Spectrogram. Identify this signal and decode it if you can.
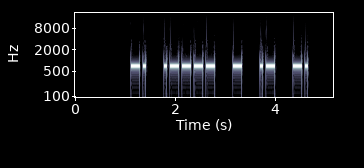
Morse code, heard as a keyed tone, about 20 wpm, spaced as for 14 wpm, 700 Hz. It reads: N1TAN
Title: 048 Lesson 9g - Number 4 - Call Signs 20wpm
